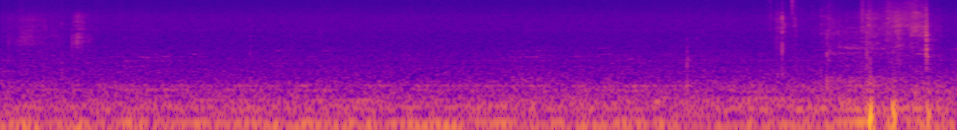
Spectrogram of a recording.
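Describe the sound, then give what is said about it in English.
A thick purple pencil scratches across paper along the edges of paint, drawing part of a painting: a brief stroke at the start, then a burst of quick, rough strokes toward the end, moderately loud over a steady low background hum. “Just to make sure I'm comfortable with it, use the purple as basically a thick purple pencil along the edges of the paint, like drawing part of the painting.”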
